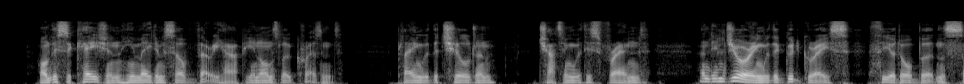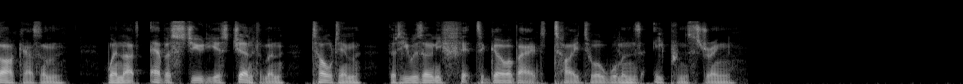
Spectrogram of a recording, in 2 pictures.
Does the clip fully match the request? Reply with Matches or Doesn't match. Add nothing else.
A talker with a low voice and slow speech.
Doesn't match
